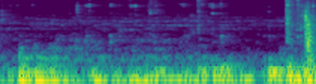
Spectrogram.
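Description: Typing on a computer keyboard: scattered keystroke clicks, with a louder click near the end.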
